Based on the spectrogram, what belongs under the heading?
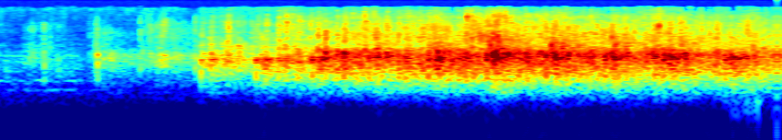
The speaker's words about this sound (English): Now, there were probably some people not clapping because you're going, "Uh-oh, I can't lose this job."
